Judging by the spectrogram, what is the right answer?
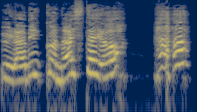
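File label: Japanese; 回声（守望先锋2）; 终极技能; 恨みっこなしだよ！（笑い）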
